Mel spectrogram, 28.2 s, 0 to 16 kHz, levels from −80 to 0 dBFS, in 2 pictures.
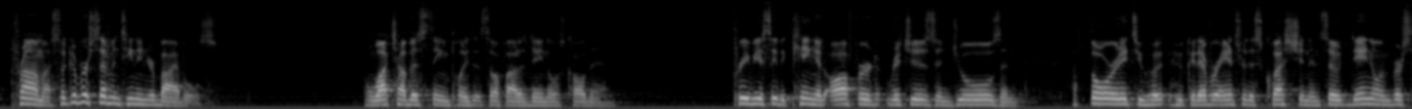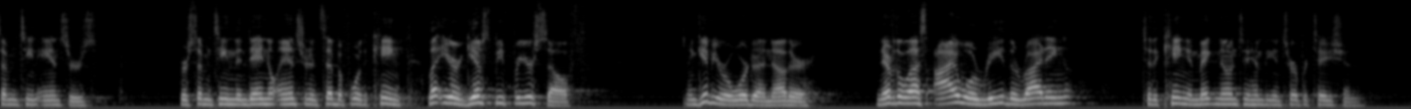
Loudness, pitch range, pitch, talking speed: -34 LUFS, 125-175 Hz, 160 Hz, 175 wpm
